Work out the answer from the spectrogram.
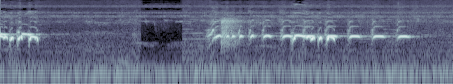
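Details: Local zebra dove serving as a lure to prompt other doves to sing: a brief coo fragment, a pause, then a steady run of short evenly spaced cooing notes.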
